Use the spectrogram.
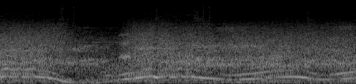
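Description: A Genesis drift car in Forza Horizon 3 revs hard, its engine pitch sweeping up and down in repeated loud waves, with faint tire noise underneath and no talking.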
